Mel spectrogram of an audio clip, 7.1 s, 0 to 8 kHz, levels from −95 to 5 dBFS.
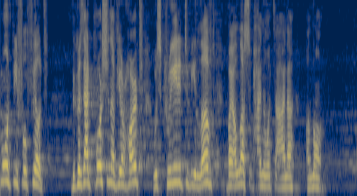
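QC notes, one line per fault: Throughout, noise suppressor applied to music or sounds: the level pumps and flutters, swinging by around 20 dB as held portions sink while attacks come through. A speech-tuned suppressor is treating steady, sustained material as noise and repeatedly pulling it down.
0.84–1.43 s, 2.82–3.33 s, 4.24–4.57 s, 5.86–6.15 s, 6.41–7.15 s, sound cut by the noise suppressor: the sound thins and dips, by about 20, 14, 15, 20 and 20 dB respectively. The suppressor judged these stretches to be noise and attenuated them harder than the rest.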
